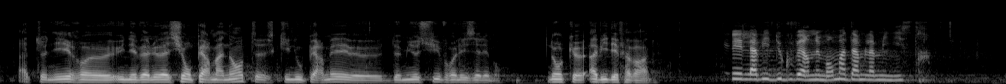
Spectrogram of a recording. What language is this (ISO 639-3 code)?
fra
